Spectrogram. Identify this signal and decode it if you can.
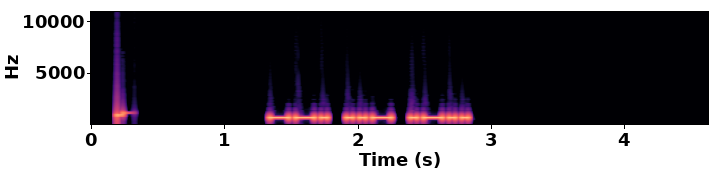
Morse code, heard as a keyed tone, about 25 wpm, 700 Hz. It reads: GUL
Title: USA Call Sign Postfixes - 3 Letters 25wpm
